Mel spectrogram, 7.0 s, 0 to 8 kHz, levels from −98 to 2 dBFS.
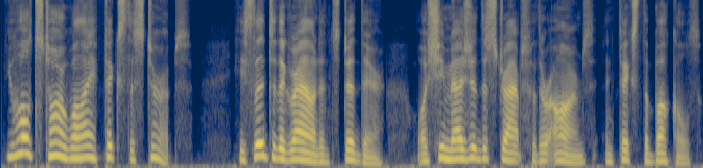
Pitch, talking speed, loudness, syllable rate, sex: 160 Hz, 240 wpm, -19 LUFS, 5.8 syllables/s, male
